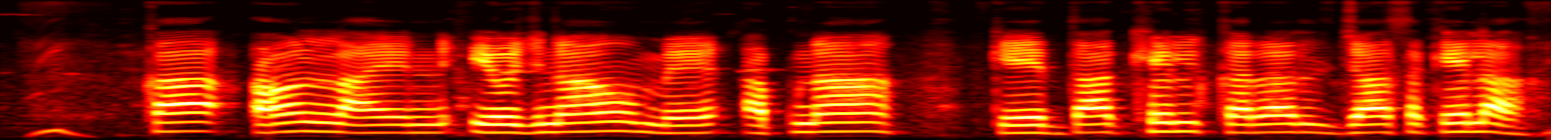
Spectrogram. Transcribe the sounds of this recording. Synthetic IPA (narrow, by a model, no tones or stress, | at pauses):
kaːɔːnlaːɪnjoːd͡ʒnaːõmẽɐpna | ked̪aːkʰɪlkəɾəld͡ʒaːsəkeːlaː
